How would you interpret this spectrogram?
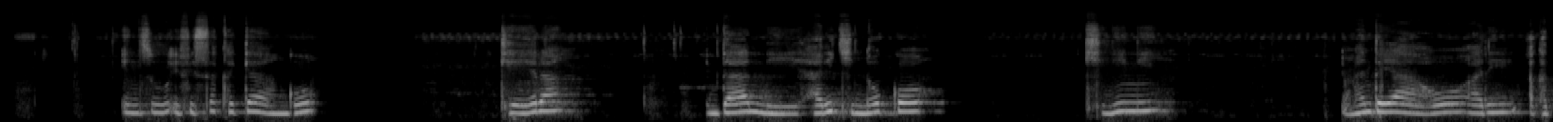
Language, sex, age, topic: Rundi, female, 25-35, education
